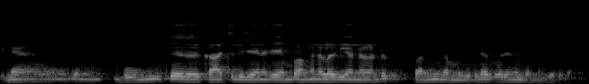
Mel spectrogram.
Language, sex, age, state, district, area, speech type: Malayalam, male, 45-60, Kerala, Kollam, rural, spontaneous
